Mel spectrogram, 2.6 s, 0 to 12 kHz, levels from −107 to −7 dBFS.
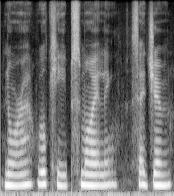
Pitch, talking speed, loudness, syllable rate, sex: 195 Hz, 135 wpm, -15 LUFS, 3.5 syllables/s, female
